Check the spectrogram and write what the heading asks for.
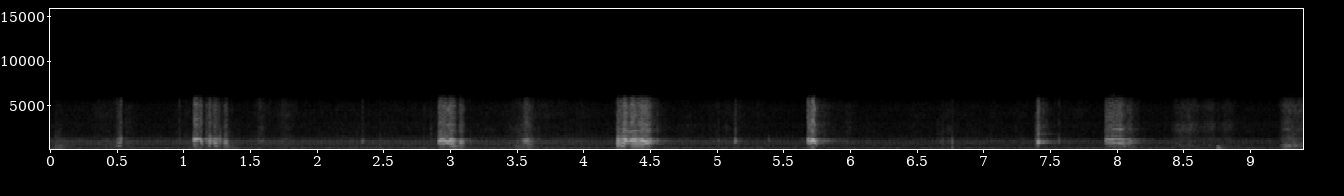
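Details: A 3-week-old baby boy in his bouncy chair with hiccups: short, abrupt voiced catches recurring irregularly, about eight in nine seconds, with faint room noise.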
